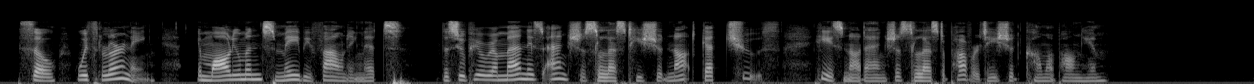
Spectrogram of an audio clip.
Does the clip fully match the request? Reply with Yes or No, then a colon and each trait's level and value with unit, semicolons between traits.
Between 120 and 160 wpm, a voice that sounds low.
No: average, 145 wpm; medium, 185 Hz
